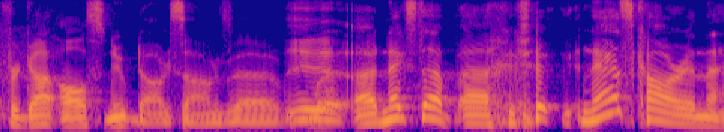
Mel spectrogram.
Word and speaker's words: Snoop Dogg: I might butcher this next name as Snopdog. – Snopdog. Yeah. – Snoop Dogg.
